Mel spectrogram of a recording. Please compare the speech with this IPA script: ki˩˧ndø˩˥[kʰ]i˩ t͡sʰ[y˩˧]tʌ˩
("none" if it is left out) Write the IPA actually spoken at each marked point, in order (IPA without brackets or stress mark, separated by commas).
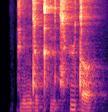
kʰ, y˦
